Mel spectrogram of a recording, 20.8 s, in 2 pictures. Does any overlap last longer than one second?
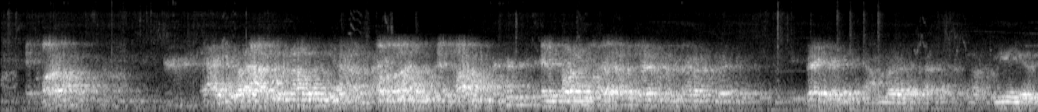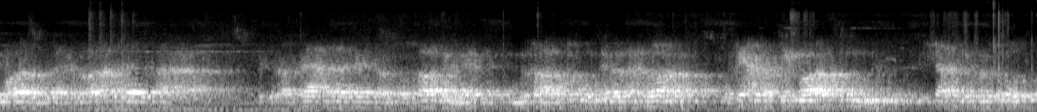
No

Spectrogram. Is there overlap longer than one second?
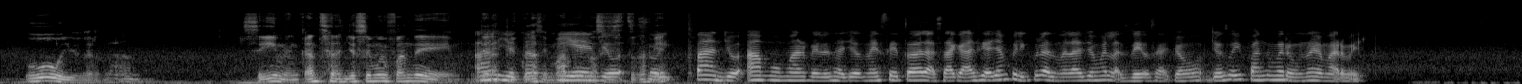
Yes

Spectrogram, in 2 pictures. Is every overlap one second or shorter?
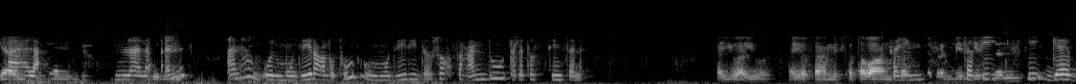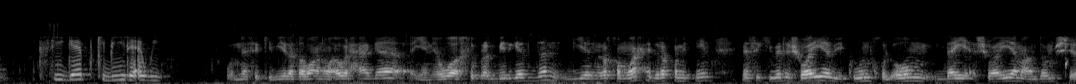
Yes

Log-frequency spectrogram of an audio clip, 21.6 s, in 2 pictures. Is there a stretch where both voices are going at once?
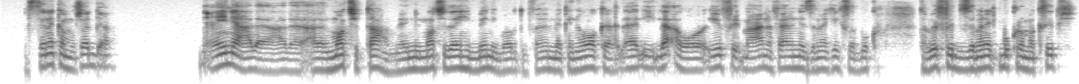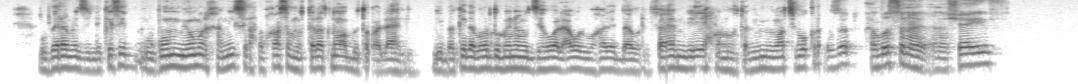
No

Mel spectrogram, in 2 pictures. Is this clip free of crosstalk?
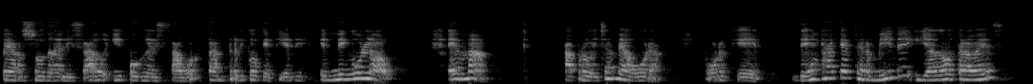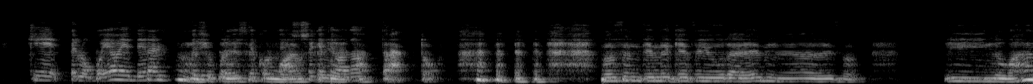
No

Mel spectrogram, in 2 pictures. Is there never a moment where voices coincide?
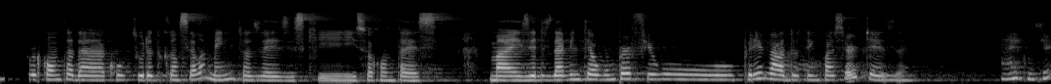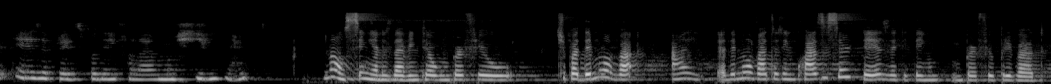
Yes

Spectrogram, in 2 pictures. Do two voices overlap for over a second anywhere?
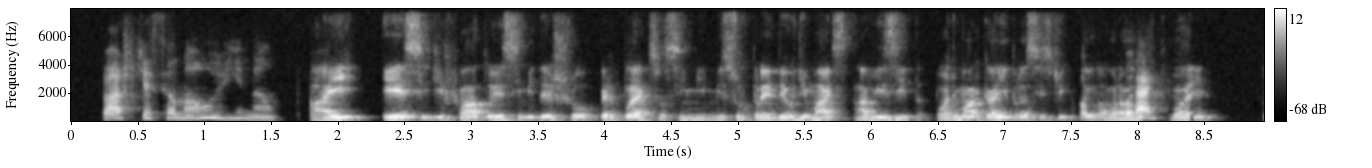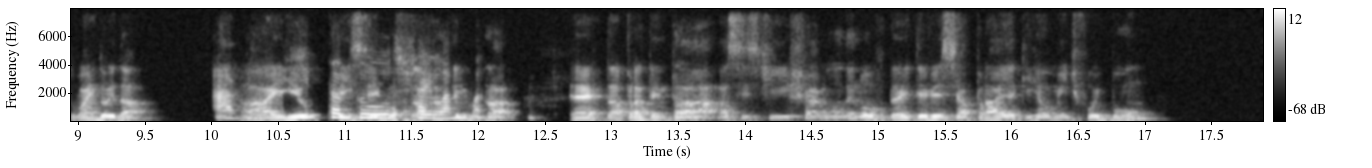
Yes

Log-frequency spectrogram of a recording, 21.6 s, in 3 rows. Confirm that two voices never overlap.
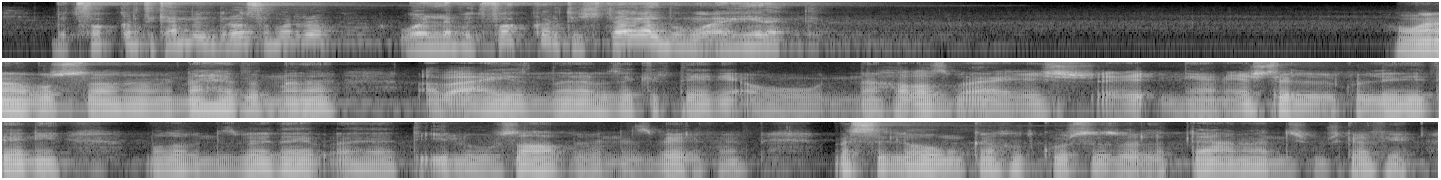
Yes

